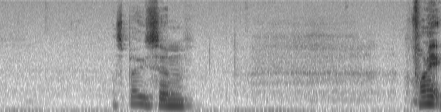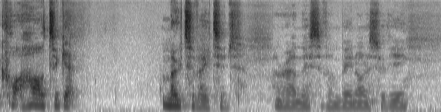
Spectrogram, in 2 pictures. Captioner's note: sigh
